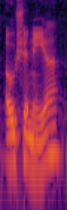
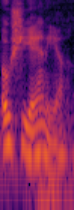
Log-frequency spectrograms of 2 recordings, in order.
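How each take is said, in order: First: It starts with the plain word 'ocean'. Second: Its start does not sound like 'ocean'. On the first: "it should be pronounced Oceania? Because, like, it's Ocean I A" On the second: "I get that that's how you pronounce it"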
